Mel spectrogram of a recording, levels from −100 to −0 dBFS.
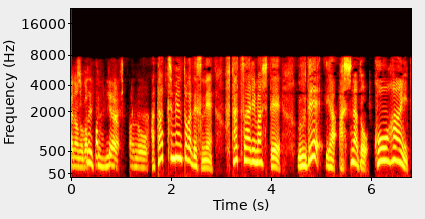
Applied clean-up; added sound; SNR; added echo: neural mask model Resemble Enhance denoiser.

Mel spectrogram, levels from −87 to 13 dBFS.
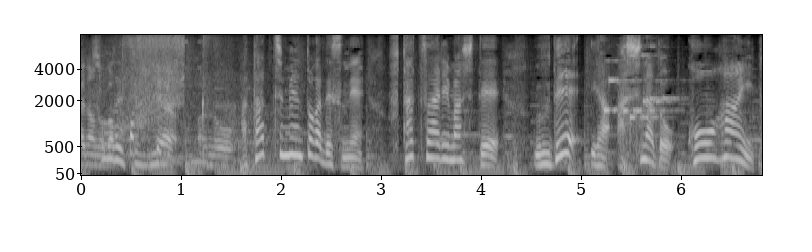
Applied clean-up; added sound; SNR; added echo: none; Whoosh, swoosh, swish; 12 dB; none.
